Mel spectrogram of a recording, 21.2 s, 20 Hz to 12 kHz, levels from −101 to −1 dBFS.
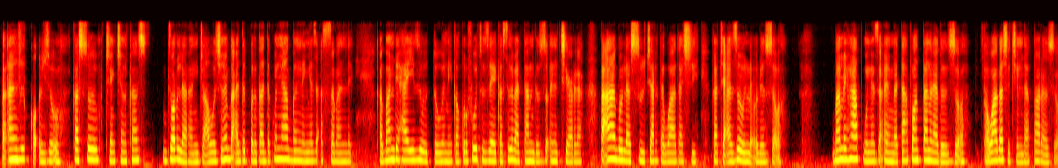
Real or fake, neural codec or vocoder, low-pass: fake; codec, 16 kHz, 1 kbps, FunCodec, trained on Chinese and English, 50 frames a second; 7.2 kHz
